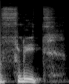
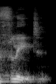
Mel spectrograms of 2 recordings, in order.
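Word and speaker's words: Vliet: and it's from Fleet Fleet so that that V is like an F yes okay Fleet okay fantastic awesome thank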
